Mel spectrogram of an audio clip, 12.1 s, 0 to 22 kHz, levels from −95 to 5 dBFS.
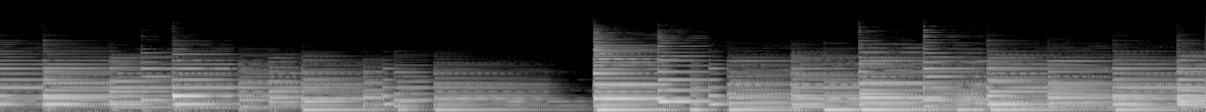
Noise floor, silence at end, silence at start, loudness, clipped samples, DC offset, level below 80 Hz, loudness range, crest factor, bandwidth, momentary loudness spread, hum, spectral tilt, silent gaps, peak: -44 dBFS; 0 s; 0 s; -21 LUFS; under 0.1%; under 0.1%; -44 dBFS; 7 LU; 18 dB; 4.9 kHz; 11 LU; none; -10 dB/octave; none; -2 dBFS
